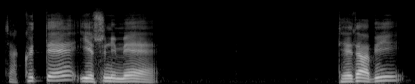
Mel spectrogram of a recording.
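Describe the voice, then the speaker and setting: Korean pastor guy preaching, chatty, lots of questions to the room, kinda high voice, dry sound. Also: expressive, extremely slow, clean tone, no room sound. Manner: conversational preaching with frequent rhetorical questions to the congregation. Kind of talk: sermon.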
